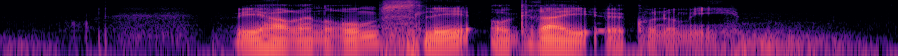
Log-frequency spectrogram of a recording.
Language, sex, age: Norwegian, male, 54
